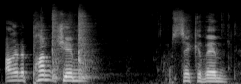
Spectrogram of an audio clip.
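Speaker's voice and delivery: loud, high-pitched exasperated outburst; worked-up rant. Retold or imitated. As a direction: play up being fed up, loudly. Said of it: "I was like".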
